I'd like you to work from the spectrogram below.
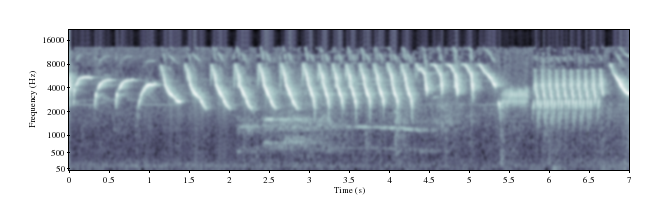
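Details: Fighting canary singing a training song: rapid series of descending sweeps high in pitch, repeated about three times a second, shifting into a buzzy trill near the end; faint lower tones in the background.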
